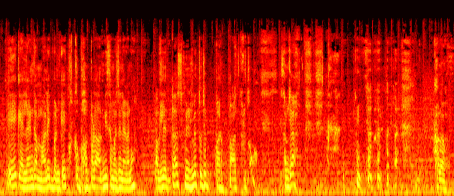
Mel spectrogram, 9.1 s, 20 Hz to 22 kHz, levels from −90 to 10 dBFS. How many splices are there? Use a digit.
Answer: 2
